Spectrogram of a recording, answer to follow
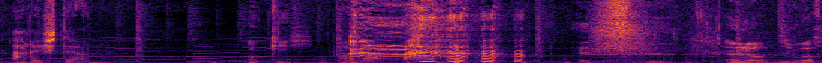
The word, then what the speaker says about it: Aresteanu: chouette atelier avec archtinou je l'ai bien prononcé non désolé bonjour bonjour Alors comment prononce ton nom de famille mon nom de famille se prononce archtern ok voilà alors dis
